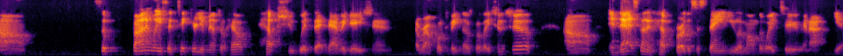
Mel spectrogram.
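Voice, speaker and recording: A man speaks with a slight Southern US accent in a fairly low, bright, sharp voice that makes very wide pitch swings against a quiet background. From US South (North Carolina, Florida, Kentucky). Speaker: HIV prevention trainer, doctor. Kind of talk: interview. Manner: fast.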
